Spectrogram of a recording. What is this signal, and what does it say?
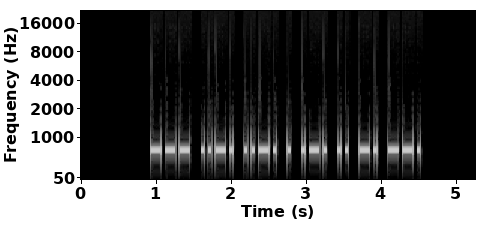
Morse code, heard as a keyed tone, about 25 wpm, 700 Hz. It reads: OFFERING
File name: Eight Letter Words - 25wpm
